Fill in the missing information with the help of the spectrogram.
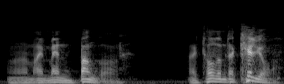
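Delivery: ordinary talk, nothing marked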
